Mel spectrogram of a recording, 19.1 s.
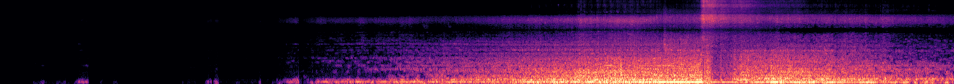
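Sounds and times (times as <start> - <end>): locomotive engine drone: 5.7 - 19.0
train coaches rolling on rails: 6.3 - 19.0
sharp burst of noise: 13.7 - 17.9.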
